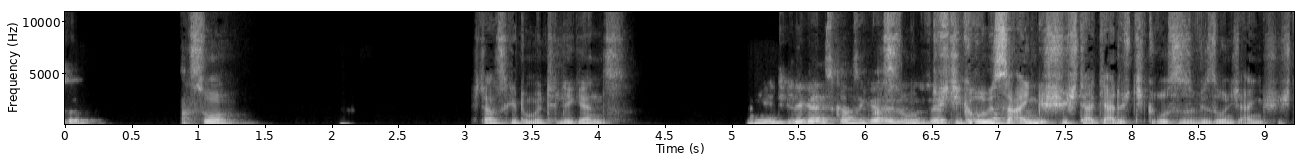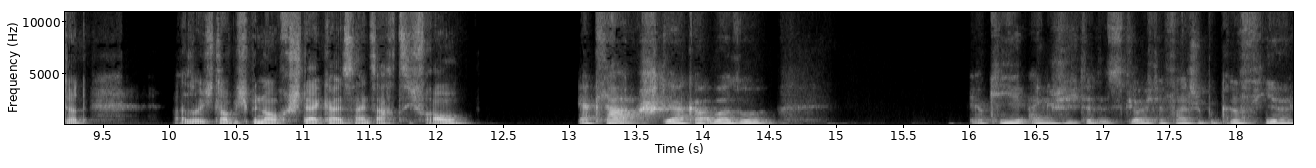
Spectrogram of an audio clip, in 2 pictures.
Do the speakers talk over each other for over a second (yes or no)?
yes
